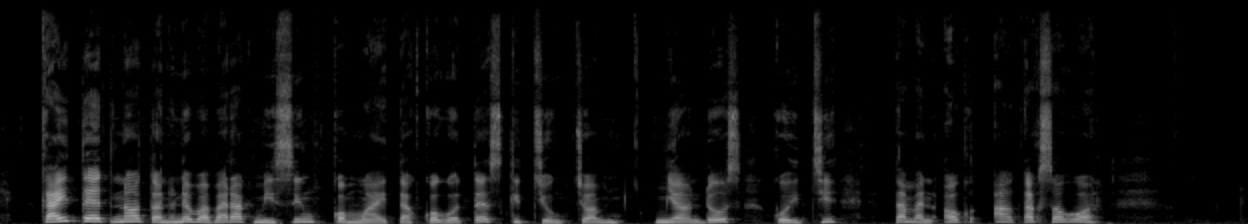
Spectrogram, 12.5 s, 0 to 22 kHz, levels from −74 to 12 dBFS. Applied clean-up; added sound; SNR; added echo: none; none; none; none.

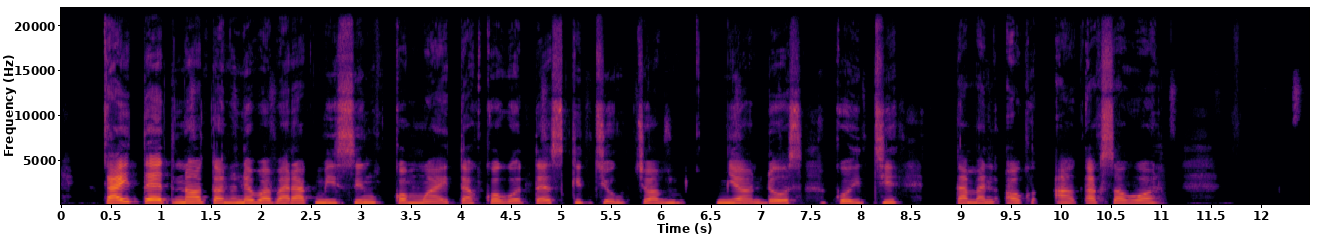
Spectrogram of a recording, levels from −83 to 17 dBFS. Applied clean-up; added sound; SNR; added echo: neural mask model Resemble Enhance denoiser.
